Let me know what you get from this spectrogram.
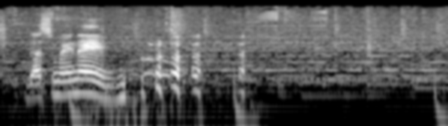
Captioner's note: laughs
